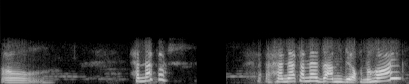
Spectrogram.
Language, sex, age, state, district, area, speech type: Assamese, female, 45-60, Assam, Udalguri, rural, conversation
